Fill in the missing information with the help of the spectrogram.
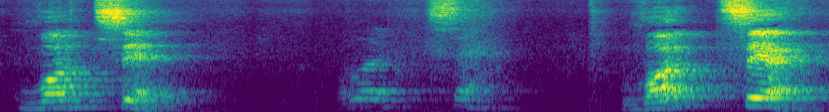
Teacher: त पूरा नहीं है, त के बाद अ की आवाज नहीं आ रही है, उच्चारण इसका होगा वर्त्स्य, और र आधा है, और आधा र अगली मात्रा पर लगता है।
